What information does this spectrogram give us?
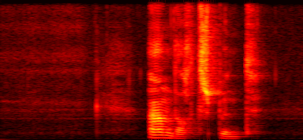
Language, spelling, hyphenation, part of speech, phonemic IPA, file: Dutch, aandachtspunt, aan‧dachts‧punt, noun, /ˈaːn.dɑxtsˌpʏnt/, Nl-aandachtspunt.ogg
- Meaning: focus (of attention)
